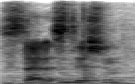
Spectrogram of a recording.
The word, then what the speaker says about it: statistician: the statian is how do you say that statistician statistician did you hear about the statistician who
